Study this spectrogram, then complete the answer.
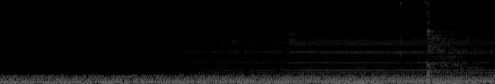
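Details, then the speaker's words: Marshall Valvestate 8100 guitar amp after repair of a heavy static/washy sound: only a faint steady transformer hum with slight interference, no hiss or crackle; washy sound gone, confirming the faulty TL072 input-stage op amp was the cause. "if you hear that you got a little bit of transform home and some interference here cuz I've got this plugged in quiet as a mouse that washy sound is gone"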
